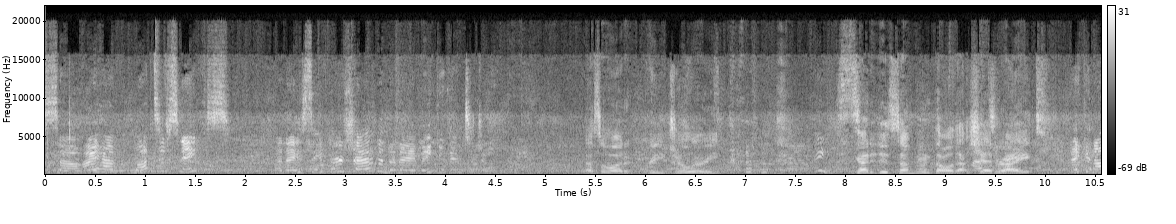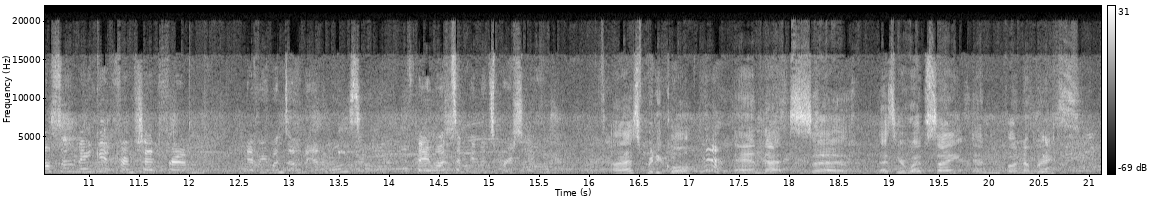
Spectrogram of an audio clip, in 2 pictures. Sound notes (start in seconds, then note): 6.8 giggle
